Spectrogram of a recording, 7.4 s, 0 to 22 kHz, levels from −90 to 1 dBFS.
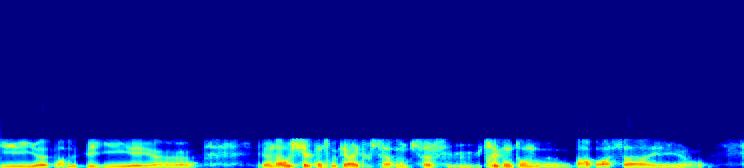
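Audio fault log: Throughout, Codec 2 vocoder: the speech is rebuilt from sine waves using only pitch, voicing, energy and a coarse spectral envelope. The result is heavily robotic and buzzy, band-limited to roughly 150 Hz to 3.7 kHz, and its coarseness fits a 1.6 kbit/s mode.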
